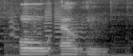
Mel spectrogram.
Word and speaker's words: OLED: But if you are a new Nintendo Switch, you know, you want that console, then go for the OLED. – Just pronounce it. OLED. That's OLED. don't make it hard for yourself.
